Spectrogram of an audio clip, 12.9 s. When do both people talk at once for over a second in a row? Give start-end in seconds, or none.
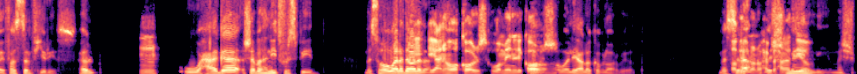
11.0-12.3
